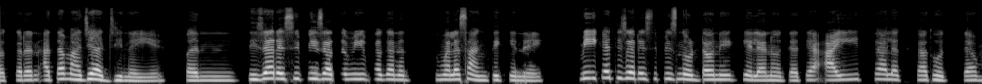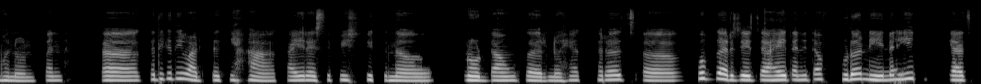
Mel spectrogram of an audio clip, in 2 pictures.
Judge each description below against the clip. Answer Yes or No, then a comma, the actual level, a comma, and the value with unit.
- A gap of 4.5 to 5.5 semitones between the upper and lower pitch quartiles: No, average, 3.6 semitones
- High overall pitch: Yes, high, 205 Hz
